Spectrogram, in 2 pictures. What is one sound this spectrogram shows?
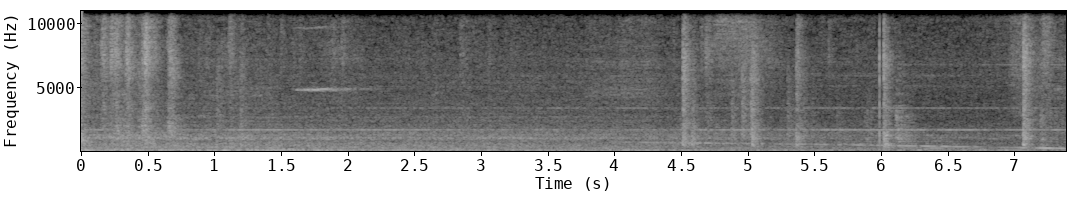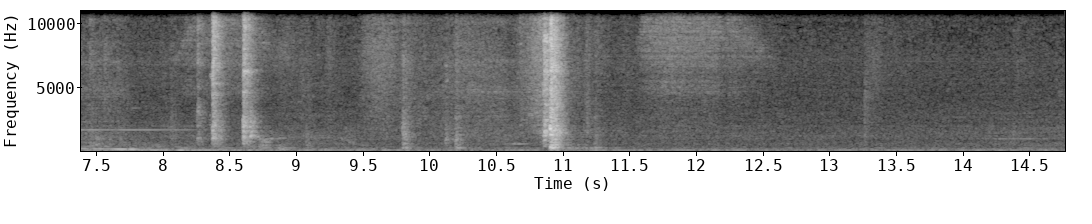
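A tram rumbles steadily as it rolls along rails.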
